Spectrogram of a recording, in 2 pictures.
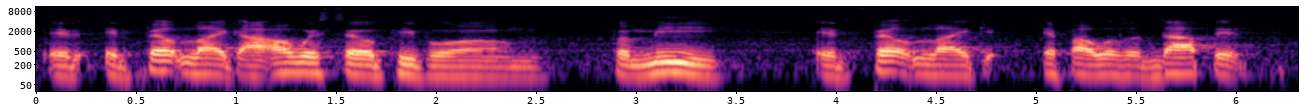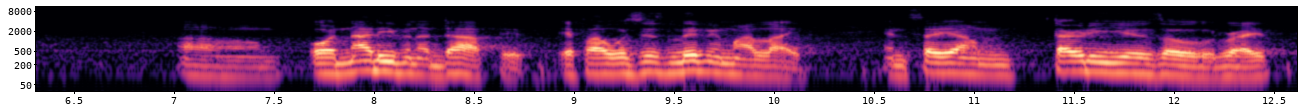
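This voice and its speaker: An American man as an interview guest, telling his story in a thoughtful, measured way with frequent fillers. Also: fairly low pitch, darkish tone, a little hiss or hum. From United States.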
